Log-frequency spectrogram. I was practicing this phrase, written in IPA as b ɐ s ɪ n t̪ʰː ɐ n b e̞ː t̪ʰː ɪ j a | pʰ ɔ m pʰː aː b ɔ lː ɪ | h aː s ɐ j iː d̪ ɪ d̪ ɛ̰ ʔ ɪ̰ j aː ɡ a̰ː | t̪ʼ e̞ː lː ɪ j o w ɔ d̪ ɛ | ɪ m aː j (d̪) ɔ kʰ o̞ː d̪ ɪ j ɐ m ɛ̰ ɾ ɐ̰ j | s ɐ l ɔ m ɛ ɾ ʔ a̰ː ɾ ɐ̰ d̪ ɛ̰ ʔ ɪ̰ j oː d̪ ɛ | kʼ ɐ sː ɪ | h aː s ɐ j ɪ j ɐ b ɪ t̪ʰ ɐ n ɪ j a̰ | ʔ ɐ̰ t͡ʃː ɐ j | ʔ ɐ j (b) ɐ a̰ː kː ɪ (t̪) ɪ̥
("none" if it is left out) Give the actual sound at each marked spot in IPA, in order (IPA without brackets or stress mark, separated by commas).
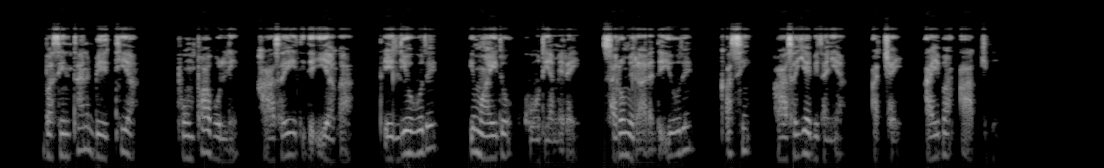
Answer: d̪, b, d̪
